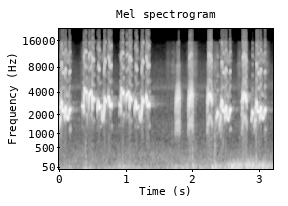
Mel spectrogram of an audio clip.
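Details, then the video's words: Energetic sooty-headed bulbul singing to provoke wild birds into calling back: quick, bubbly, slurred chirps in a rapid run, then a few sharp separate notes and another short warbled burst. "Suara Burung KUTILANG GACOR 100% Ampuh Untuk Suara Panggilan Kutilang Lain"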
